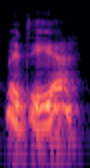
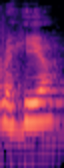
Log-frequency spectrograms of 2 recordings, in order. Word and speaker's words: Mejia: his name wrong correctly bart medea right right is that bart mejia mejia all right see you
